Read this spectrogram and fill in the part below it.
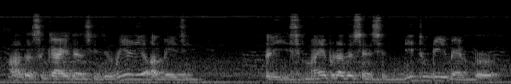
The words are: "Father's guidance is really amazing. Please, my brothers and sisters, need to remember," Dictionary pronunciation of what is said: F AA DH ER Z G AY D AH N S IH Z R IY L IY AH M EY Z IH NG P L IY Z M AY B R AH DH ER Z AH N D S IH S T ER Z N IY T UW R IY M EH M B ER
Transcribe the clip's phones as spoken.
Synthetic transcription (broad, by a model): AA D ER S G AY D AH N S IH Z R IY L IY AH M EY Z IH NG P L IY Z M AY B R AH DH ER S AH N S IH T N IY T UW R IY M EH M B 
